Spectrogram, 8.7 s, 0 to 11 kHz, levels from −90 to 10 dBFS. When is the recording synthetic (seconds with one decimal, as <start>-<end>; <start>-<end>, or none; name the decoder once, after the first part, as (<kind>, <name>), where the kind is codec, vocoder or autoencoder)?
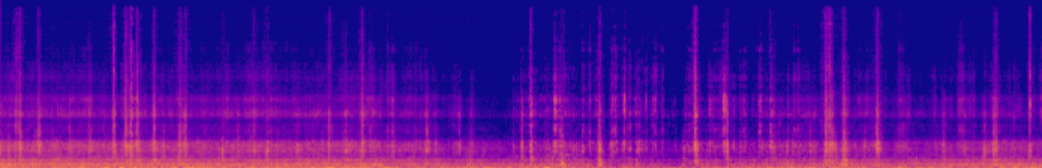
0.0-4.2 (vocoder, Vocos); 6.7-8.7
